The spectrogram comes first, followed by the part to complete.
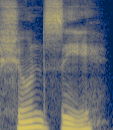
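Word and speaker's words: Xunzi: the more conservative uh how do you pronounce that shuni is that X pronounced as a sh I think it's a sh anyway the more conservative shun Z writing not much later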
